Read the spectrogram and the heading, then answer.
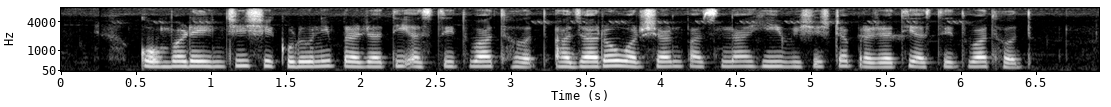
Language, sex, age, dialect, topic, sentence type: Marathi, female, 46-50, Southern Konkan, agriculture, statement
